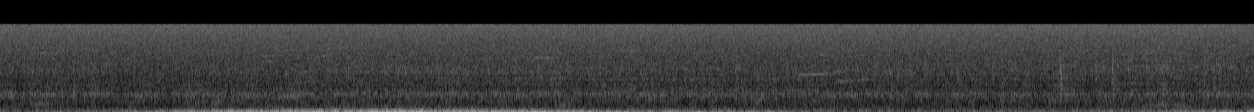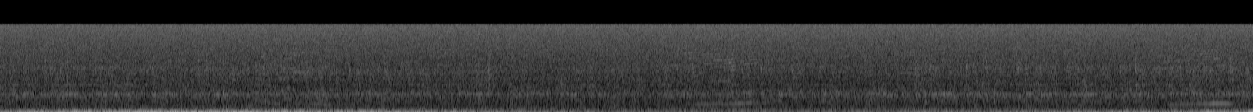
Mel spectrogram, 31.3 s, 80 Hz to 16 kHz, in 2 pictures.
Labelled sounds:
10.0	10.7	humpback whale, 1.0 to 1.6 kHz
14.0	14.2	humpback whale, 0.99 to 1.1 kHz
24.4	24.9	humpback whale, 2.5 to 3.1 kHz

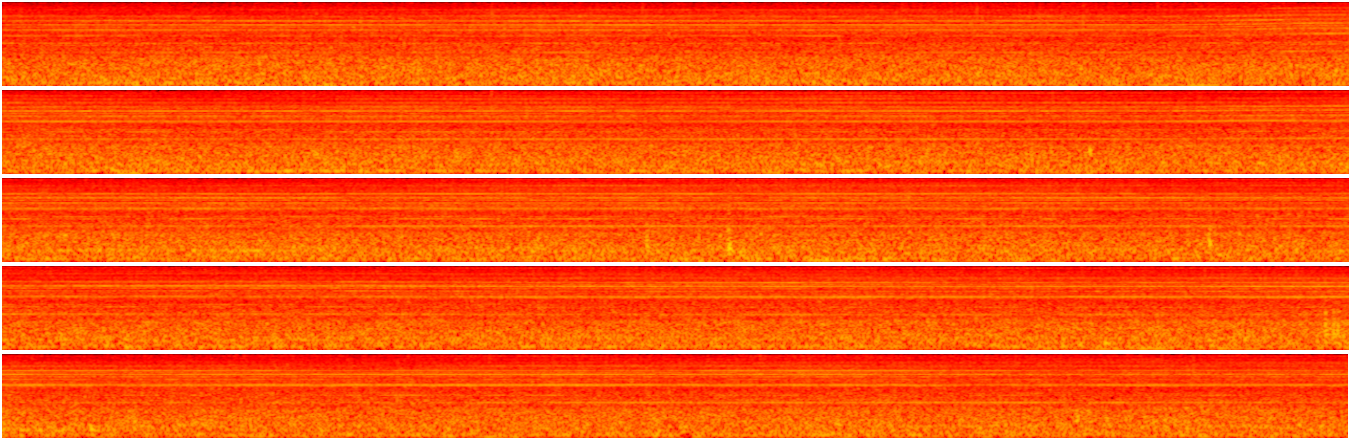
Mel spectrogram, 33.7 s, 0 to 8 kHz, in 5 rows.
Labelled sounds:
5.8	7.2	vessel noise, 1.2 to 6.6 kHz
12.6	14.0	vessel noise, 2.7 to 7.5 kHz
22.1	22.9	vessel noise, 3.9 to 7.4 kHz
23.6	23.8	vessel noise, 4.5 to 4.6 kHz

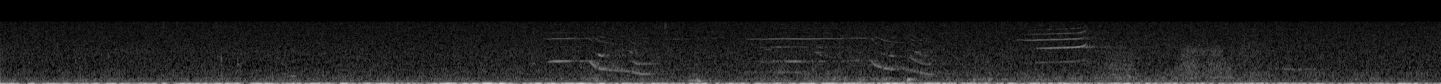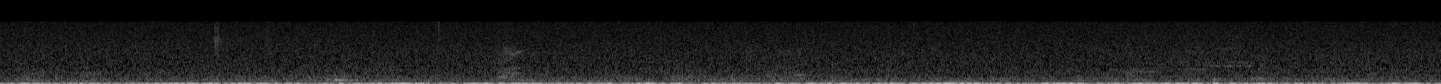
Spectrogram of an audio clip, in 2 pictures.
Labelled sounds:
10.1	11.4	killer whale, 0.33 to 5.5 kHz

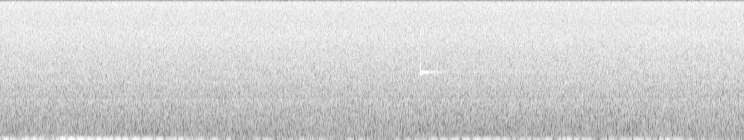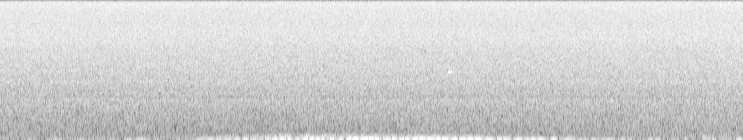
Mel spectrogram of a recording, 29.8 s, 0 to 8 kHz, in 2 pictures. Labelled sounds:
8.4	8.7	fishing gear, 1.5 to 2.0 kHz

